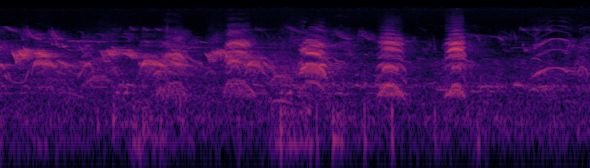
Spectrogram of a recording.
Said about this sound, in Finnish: Toi meni tosi läheltä toi naurulokki. Niitä on neljä, neljä tässä näin.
